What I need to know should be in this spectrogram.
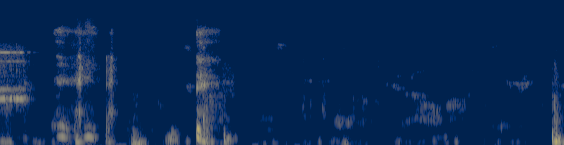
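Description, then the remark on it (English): A phone rings in short, loud electronic bursts near the start, then fades out to quiet background sounds and faint murmuring, with one sharp knock at the end. “Let me just mute all the phones.”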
